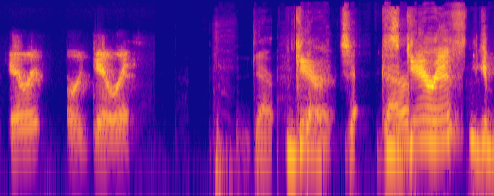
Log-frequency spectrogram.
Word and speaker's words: Gareth: Yeah, you got to pronounce it Gareth.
